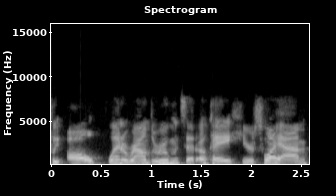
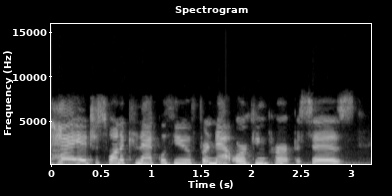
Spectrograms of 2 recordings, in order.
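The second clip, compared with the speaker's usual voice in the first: wishy-washy, vague, noncommittal, pitched up; 5 semitones higher than usual. Giving an example of a weak networking message, vague tone. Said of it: "I said it with that tone of voice".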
